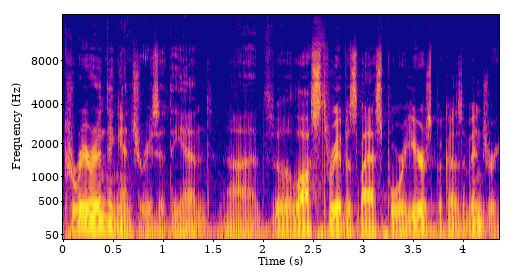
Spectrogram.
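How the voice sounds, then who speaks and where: Over noticeable background noise, a man speaks fairly quickly with lively intonation. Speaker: sportscaster. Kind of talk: interview answer. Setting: studio.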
